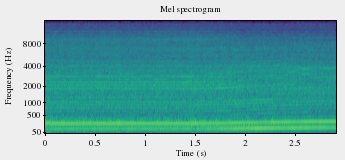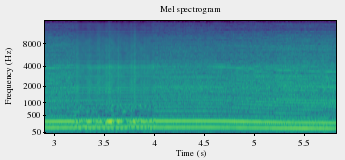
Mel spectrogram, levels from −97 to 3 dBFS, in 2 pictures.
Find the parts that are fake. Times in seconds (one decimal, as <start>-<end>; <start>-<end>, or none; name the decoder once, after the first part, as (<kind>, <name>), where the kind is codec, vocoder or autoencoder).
3.2-4.0 (vocoder, Vocos)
